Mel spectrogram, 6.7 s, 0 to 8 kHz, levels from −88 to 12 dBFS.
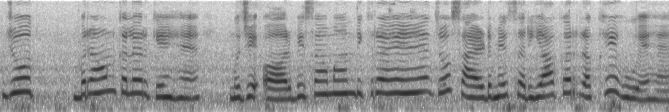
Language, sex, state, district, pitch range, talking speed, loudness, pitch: Hindi, female, Bihar, West Champaran, 280-380 Hz, 180 wpm, -13 LUFS, 320 Hz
